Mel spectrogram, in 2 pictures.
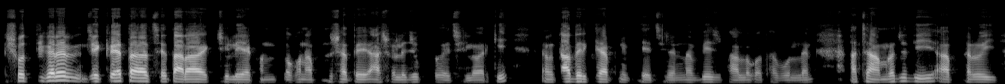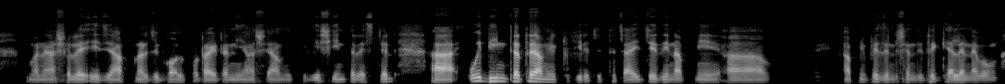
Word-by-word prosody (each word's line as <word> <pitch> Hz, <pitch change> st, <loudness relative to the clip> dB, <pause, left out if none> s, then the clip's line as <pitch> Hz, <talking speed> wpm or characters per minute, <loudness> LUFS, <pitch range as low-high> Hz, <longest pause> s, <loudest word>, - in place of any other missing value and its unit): সত্যিকারের 175 Hz, +3 st, +7 dB, 0.2 s
যে 145 Hz, -, +8 dB
ক্রেতা 155 Hz, +1 st, +9 dB
আছে 135 Hz, -, -4 dB
তারা 120 Hz, 0 st, +9 dB
অ্যাকচুয়ালি 115 Hz, +1 st, -1 dB
এখন 110 Hz, -, -14 dB, 0.2 s
তখন 120 Hz, -, -6 dB
আপনার 180 Hz, -, -13 dB
সাথে 120 Hz, 0 st, 0 dB, 0.2 s
আসলে 110 Hz, 0 st, -6 dB
যুক্ত 115 Hz, -, -12 dB
হয়েছিল 100 Hz, -1 st, -10 dB
আরকি -, -, -7 dB, 0.4 s
এবং 120 Hz, 0 st, -4 dB
তাদেরকে 130 Hz, -1 st, +4 dB
আপনি 115 Hz, -, -16 dB
পেয়েছিলেন, 105 Hz, 0 st, -9 dB
না 110 Hz, -, -6 dB
বেশ 120 Hz, -2 st, -5 dB
ভালো 105 Hz, +1 st, -5 dB
কথা 105 Hz, 0 st, -14 dB
বললেন। 105 Hz, +1 st, -10 dB, 0.4 s
আচ্ছা -, -, -2 dB
আমরা 125 Hz, +4 st, -2 dB
যদি 150 Hz, -2 st, -5 dB, 0.3 s
আপনার 115 Hz, -, -7 dB
ওই 115 Hz, -, -4 dB, 0.5 s
মানে 110 Hz, 0 st, -7 dB
আসলে 110 Hz, +2 st, -4 dB, 0.2 s
এইযে 110 Hz, 0 st, -6 dB
আপনার 110 Hz, -, -6 dB
যে -, -, -7 dB
গল্পটা 105 Hz, 0 st, -5 dB
এটা 110 Hz, -, -7 dB
নিয়ে 110 Hz, +1 st, -9 dB
আসে -, -, -7 dB
আমি 110 Hz, +1 st, -14 dB
একটু -, -, -26 dB
বেশি 105 Hz, -, -5 dB
ইন্টারেস্টেড। 115 Hz, -, -8 dB, 0.4 s
আ -, -, +7 dB, 0.4 s
ওই 165 Hz, -, +3 dB
দিনটাতে 150 Hz, 0 st, +2 dB
আমি 125 Hz, -, -7 dB
একটু -, -, -19 dB
ফিরে 115 Hz, -2 st, -9 dB
যেতে -, -, -18 dB
চাই। 110 Hz, -, -1 dB
যেদিন 115 Hz, 0 st, -3 dB
আপনি 110 Hz, +1 st, -12 dB, 0.3 s
আ -, -, 0 dB, 1.1 s
আপনি -, -, -9 dB
প্রেজেন্টেশন 115 Hz, -1 st, -7 dB
দিতে 105 Hz, +1 st, -7 dB
গেলেন 110 Hz, 0 st, -2 dB
এবং 105 Hz, +1 st, -10 dB
115 Hz, 170 wpm, -23 LUFS, 110-125 Hz, 1.1 s, ক্রেতা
